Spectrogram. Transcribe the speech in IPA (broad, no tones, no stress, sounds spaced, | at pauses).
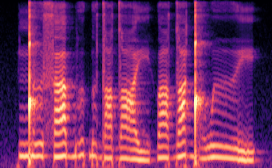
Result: ŋ͡ǃ ɨː s a b ə̤ ɠ ə̤ d a dˤ a j | o dˤ ɨ ɡ͡ǃ ə w ɨː j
